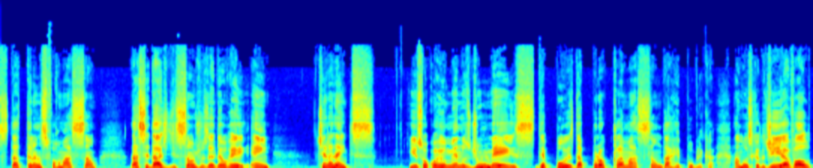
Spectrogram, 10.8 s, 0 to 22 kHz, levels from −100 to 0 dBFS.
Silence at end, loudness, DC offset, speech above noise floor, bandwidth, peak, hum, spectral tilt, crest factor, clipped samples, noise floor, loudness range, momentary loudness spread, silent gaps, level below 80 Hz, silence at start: 0.05 s; -18 LUFS; under 0.1%; 40 dB; 16.5 kHz; 0 dBFS; none; -4.5 dB/octave; 18 dB; under 0.1%; -58 dBFS; 2 LU; 12 LU; none; -52 dBFS; 0 s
